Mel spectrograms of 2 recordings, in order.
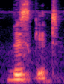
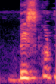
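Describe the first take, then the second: First: बिस्किट ending in "-kit" with an i; English-style "bis-kit" for बिस्किट; English pronunciation. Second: बिस्कुट ending in "-kut" with a u; Hindi-style "bis-kut" for बिस्कुट; Hindi pronunciation. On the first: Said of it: "English में क्या बोलते हैं". (अंग्रेज़ी वाला बिस्किट, "कि" के साथ) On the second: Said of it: "बिस्कुट हम हिंदी में बोलते हैं". (हिंदी वाला बिस्कुट, "कु" के साथ) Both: Shown as a demonstration.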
